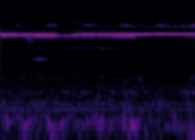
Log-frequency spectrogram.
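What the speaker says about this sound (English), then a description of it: "I got crickets where I'm at, y'all." Crickets chirp outdoors in a steady, shrill, continuous trill that stays loud and close throughout.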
